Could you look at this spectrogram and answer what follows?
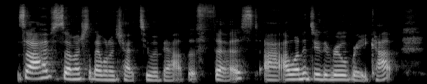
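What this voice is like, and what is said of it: Broad Australian accent. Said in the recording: “a really like bogan Australian accent”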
